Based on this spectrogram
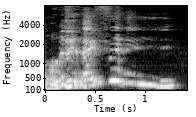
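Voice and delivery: high, slow, bewildered question; mock protest. [name] retelling his reply to Brian, mock protest. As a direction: act out clueless innocence, drawn out and high.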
